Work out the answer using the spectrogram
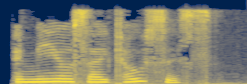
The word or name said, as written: emiocytosis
